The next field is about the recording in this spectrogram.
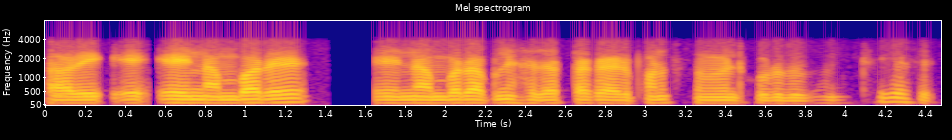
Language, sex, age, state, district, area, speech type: Bengali, male, 18-30, West Bengal, Uttar Dinajpur, urban, conversation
